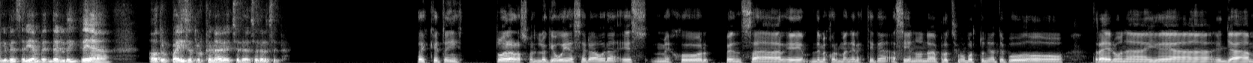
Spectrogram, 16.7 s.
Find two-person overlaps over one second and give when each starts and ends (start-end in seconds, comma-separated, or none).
none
